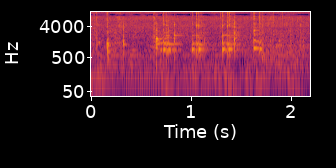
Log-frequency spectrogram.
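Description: Ginger garlic paste frying in a pan for spicy chicken kala bhuna, with sharp close sizzling bursts and stirring scrapes in an uneven rhythm over a constant hiss.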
